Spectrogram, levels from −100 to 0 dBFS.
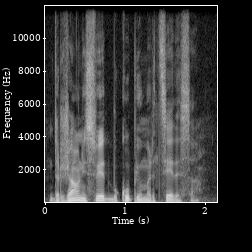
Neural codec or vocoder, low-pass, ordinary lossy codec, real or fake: none; none; none; real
